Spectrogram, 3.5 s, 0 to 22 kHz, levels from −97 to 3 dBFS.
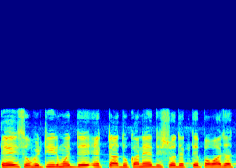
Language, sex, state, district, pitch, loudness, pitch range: Bengali, male, Assam, Hailakandi, 220 Hz, -11 LUFS, 200-225 Hz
